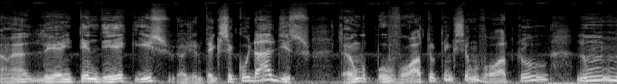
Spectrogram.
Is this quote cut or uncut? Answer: uncut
